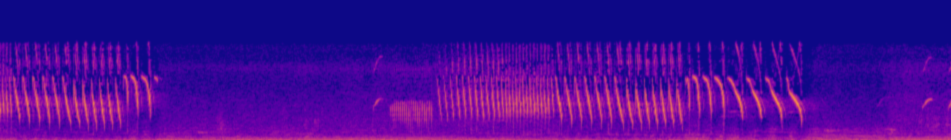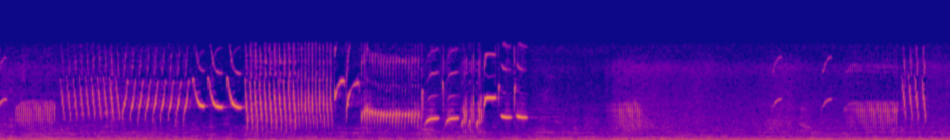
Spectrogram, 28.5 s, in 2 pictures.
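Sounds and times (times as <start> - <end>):
canary whistled song with trills: 0.0 - 2.4, 5.6 - 12.1, 14.3 - 22.2, 26.6 - 28.2.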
